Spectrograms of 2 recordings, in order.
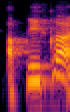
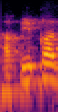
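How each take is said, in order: First: The word starts with a throaty vowel sound. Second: The word starts with an h sound. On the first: The speaker calls it right. "अकीका है, ऐन के साथ है" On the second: The speaker calls it wrong. "ये लफ्ज हकीका नहीं है"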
